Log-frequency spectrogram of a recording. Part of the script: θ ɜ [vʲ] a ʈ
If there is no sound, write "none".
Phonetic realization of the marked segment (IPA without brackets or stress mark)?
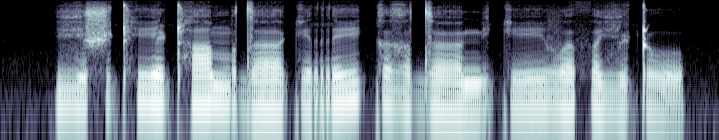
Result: vʲ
